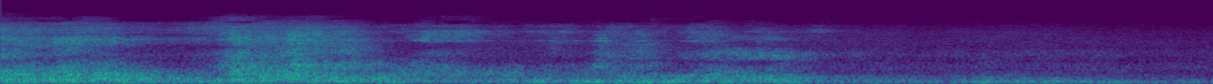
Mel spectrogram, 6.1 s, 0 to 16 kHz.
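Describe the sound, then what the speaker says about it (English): Aircraft engines roar at Sydney Airport during busy morning traffic, a loud, broad rushing rumble that swells and slowly fades. "in the background, we have a Qantas Boeing 737-800 and Philippine Airlines."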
